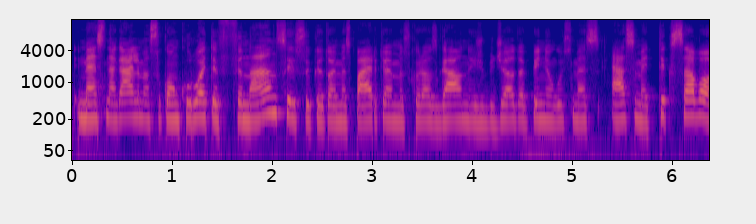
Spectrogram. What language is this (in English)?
Lithuanian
